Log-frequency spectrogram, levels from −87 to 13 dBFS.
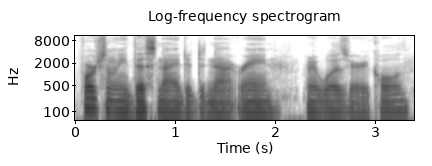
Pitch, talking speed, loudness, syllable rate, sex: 95 Hz, 210 wpm, -20 LUFS, 5.5 syllables/s, male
